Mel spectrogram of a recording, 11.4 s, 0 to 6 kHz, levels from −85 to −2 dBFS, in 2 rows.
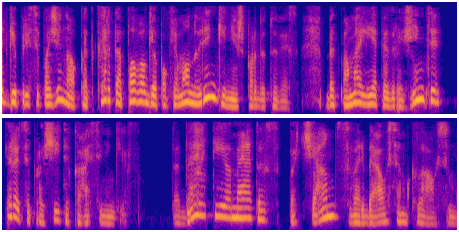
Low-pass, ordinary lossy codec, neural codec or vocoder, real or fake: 5.4 kHz; MP3, 32 kbps; codec, 24 kHz, 3 kbps, HILCodec; fake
